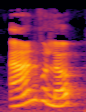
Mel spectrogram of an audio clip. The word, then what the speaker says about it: envelope: Okay, so don't call it envelope. The correct way to say this word is envelope. Envelope. Lope is there.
